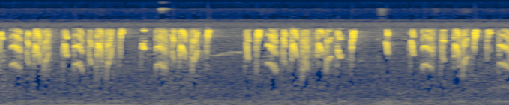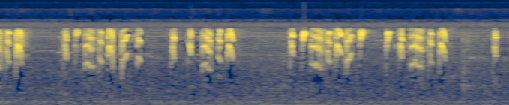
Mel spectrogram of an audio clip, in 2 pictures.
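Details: Wild crested jay chattering, recorded to stimulate caged birds. Repeated bursts of rapid, high, scratchy notes, each about half a second long, arriving steadily over low background noise.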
